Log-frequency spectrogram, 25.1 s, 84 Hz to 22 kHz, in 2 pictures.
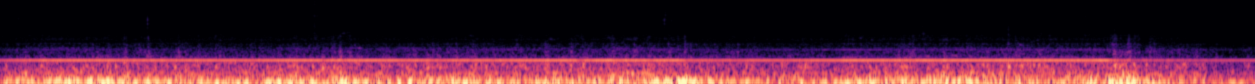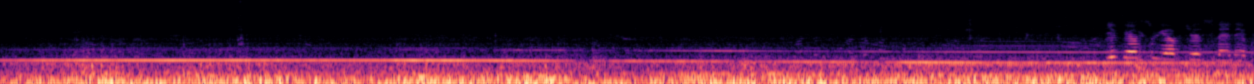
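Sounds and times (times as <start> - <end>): airplane cabin rumble: 0.0 - 25.0
constant cabin hum: 0.0 - 25.0.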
